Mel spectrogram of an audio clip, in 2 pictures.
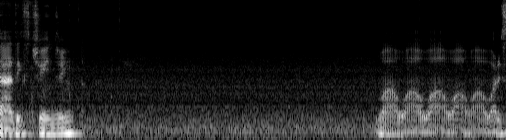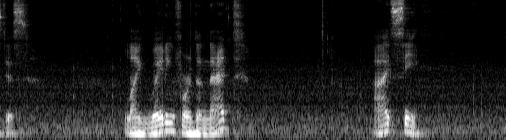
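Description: A young man speaks calmly into a close microphone, in short bursts.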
